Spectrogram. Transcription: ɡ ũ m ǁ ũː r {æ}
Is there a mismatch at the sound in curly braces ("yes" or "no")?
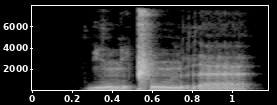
no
